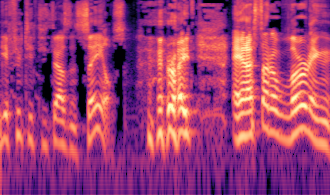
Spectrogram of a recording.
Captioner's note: laughs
